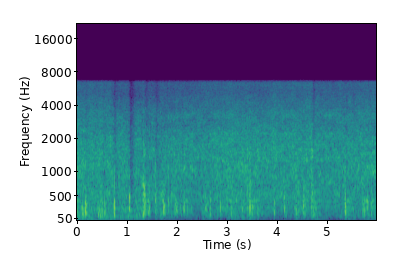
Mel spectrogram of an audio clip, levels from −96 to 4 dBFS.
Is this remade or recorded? remade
